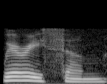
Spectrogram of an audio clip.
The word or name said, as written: wearisome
